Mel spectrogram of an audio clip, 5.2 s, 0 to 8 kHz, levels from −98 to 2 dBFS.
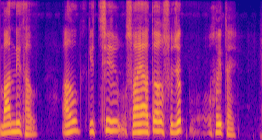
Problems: none marked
